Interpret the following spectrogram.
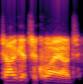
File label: radio enemy spotted; gign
